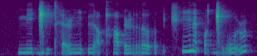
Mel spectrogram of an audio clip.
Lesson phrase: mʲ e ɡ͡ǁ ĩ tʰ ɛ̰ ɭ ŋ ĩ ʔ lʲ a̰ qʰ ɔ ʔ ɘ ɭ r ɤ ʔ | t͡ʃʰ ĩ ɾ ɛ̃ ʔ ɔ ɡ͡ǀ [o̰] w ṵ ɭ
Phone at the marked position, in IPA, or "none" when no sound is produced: ṵ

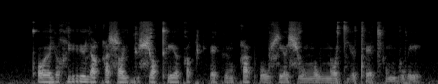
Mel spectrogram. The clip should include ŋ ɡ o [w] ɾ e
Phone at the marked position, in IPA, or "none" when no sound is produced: w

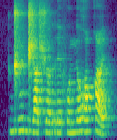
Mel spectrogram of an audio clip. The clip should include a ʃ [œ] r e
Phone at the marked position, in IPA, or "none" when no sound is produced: œ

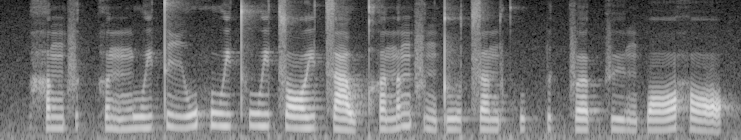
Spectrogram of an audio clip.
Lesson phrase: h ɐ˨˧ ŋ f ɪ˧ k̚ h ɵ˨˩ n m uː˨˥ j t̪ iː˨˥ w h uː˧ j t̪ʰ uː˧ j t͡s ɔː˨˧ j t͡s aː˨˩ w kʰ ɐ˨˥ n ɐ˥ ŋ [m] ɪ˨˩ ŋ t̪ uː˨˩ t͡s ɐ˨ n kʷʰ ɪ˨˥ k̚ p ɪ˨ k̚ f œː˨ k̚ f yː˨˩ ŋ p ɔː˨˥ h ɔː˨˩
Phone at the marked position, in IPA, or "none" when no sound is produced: f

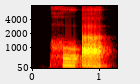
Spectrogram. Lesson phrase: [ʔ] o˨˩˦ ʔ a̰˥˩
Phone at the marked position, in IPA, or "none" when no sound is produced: h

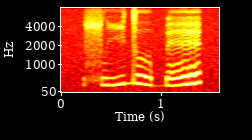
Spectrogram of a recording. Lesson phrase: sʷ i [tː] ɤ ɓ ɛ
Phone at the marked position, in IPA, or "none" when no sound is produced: d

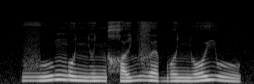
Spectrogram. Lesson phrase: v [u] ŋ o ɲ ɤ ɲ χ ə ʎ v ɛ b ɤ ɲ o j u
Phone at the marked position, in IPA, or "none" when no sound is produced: u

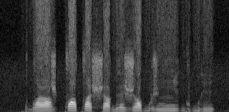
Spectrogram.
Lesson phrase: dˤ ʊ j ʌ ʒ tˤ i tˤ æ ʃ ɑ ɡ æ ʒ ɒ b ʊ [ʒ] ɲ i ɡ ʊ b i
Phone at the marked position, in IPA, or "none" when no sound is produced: ʒ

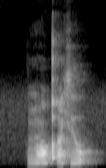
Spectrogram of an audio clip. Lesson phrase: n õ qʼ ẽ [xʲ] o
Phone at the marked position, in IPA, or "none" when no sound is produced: xʲ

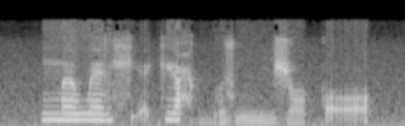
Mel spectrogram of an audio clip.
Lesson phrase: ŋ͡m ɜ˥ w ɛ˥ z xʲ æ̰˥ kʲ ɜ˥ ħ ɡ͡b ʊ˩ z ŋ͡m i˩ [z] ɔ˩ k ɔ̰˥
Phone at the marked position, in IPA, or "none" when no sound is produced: ʒ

